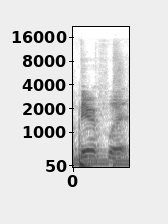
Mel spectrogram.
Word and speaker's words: BearfootX: So you don't pronounce the X because the X is just a variable of the unknown in the universe.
